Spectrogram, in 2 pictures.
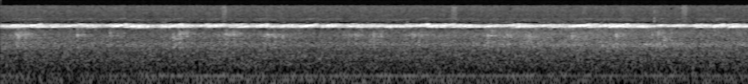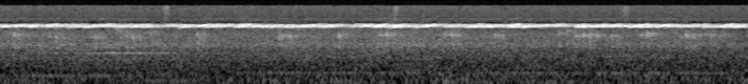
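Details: Spring peepers in spring form a thick, steady wall of high-pitched peeping, with occasional fainter chirps lower down and a deep constant hum of background noise.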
